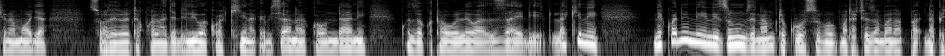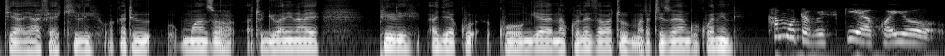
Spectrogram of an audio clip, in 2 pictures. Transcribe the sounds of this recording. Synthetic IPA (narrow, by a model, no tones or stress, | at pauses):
inamɔʄaswa̰lahilɔlitakuwalinaʄaɗiliwakwakʰinakaɓisanakwaundanikuɛzaku̥tɔauwɛlɛwazaiɗḭlakini | nikwanininizuŋɡum̩zɛnam̩tukuhusumatatizɔambajnapitiajaafjajakʰiliwa̰katimwanzɔa̰tuʄuaninajɛ | piliaʄakkuɔ̰ŋɡɛanakuɛlɛzawatuma̰tatizɔjaŋɡukwanini | kʰamautavjɔsi̥kiakwahijɔ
